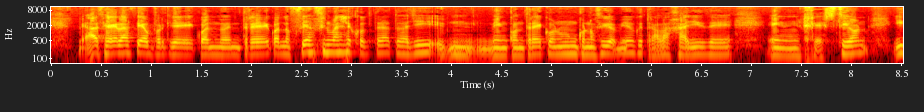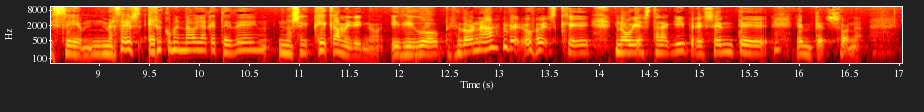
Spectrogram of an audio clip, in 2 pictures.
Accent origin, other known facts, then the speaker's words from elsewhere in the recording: Galicia, Spain; me hayan llamado de Galicia, de mi tierra, para trabajar en una serie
